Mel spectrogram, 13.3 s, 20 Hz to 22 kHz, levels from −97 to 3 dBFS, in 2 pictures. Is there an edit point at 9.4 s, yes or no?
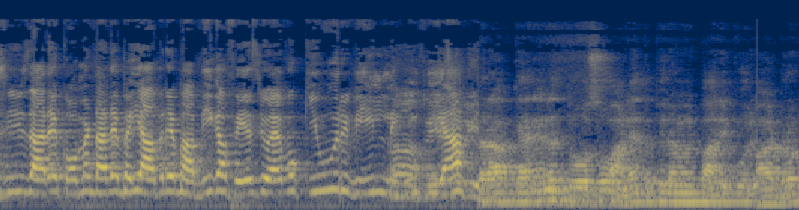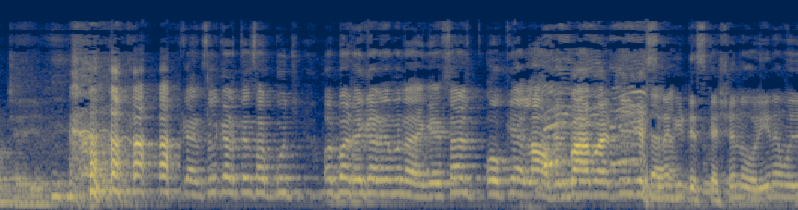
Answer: no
